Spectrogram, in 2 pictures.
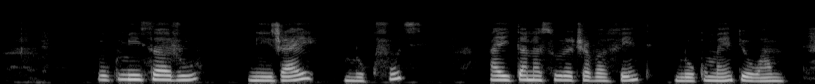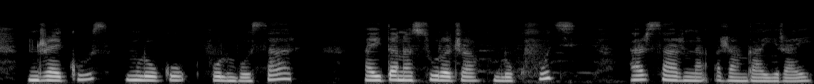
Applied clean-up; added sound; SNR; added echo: none; none; none; none.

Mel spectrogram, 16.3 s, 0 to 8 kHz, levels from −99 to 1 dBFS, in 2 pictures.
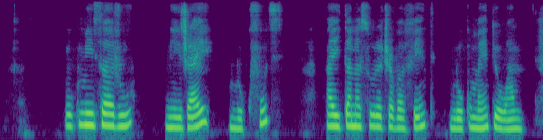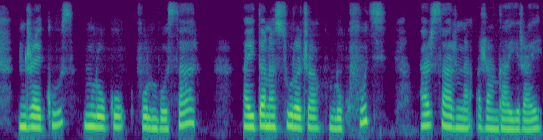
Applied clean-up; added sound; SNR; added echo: neural mask model Resemble Enhance denoiser.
